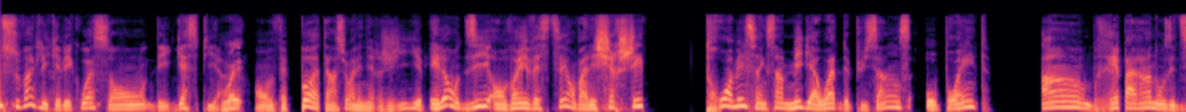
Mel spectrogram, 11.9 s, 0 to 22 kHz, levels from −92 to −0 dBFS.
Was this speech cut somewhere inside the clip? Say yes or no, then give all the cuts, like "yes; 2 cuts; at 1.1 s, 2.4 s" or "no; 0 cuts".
yes; 1 cut; at 4.2 s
